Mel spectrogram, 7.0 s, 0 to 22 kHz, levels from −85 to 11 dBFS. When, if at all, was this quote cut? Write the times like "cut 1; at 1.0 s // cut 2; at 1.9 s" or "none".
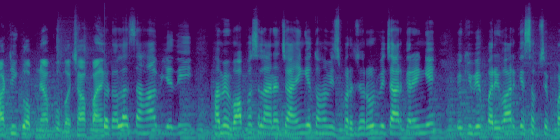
cut 1; at 1.3 s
